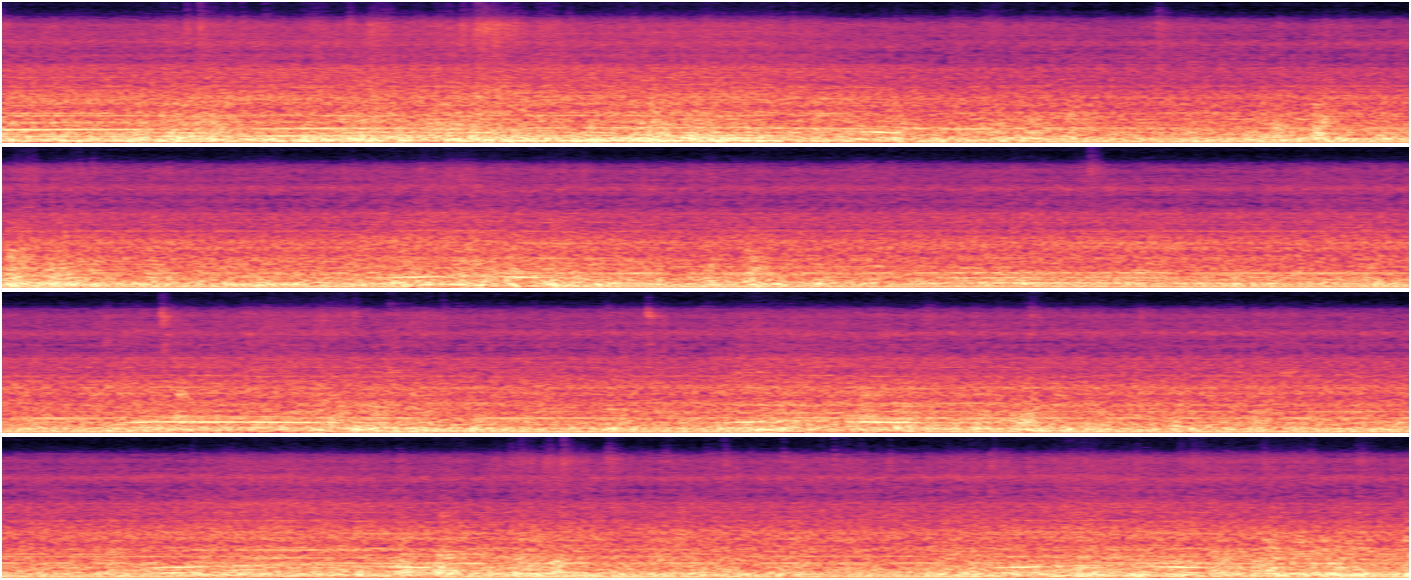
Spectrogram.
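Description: Passenger train running, heard from inside the carriage: a steady rumble of wheels on the rails, with a faint tone that rises and falls now and then.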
